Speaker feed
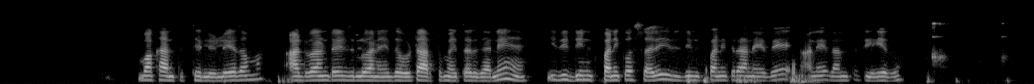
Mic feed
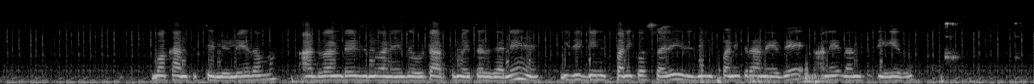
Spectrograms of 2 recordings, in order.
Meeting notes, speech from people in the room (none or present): none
